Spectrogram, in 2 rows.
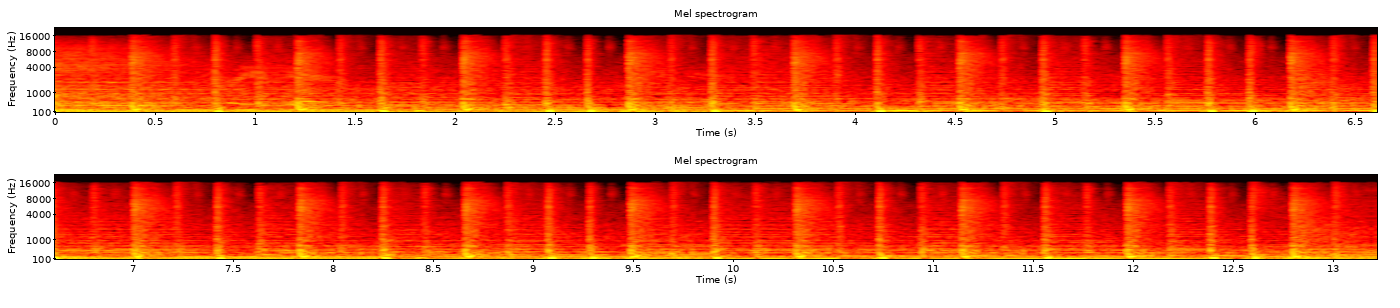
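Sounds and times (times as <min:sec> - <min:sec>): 
fresh energetic music loop: 0:00.0 - 0:13.2.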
